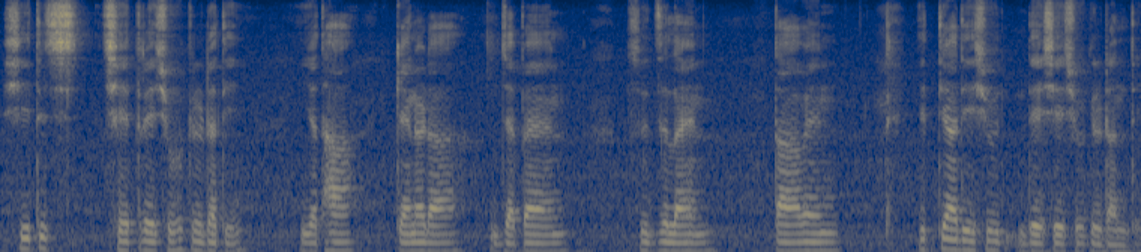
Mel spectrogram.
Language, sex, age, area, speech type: Sanskrit, male, 30-45, rural, spontaneous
